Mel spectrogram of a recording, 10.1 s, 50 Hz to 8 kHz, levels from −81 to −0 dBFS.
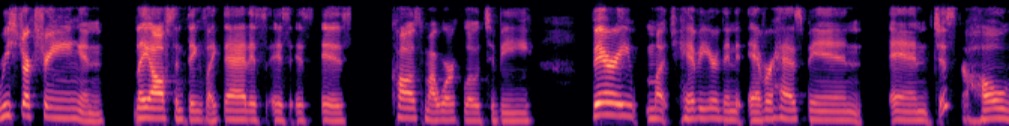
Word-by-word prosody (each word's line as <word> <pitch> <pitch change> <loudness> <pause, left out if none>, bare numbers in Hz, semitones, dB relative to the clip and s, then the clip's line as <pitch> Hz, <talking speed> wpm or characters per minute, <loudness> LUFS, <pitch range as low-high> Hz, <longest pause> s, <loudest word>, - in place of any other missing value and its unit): restructuring 215 -5 +2
and 135 -1 -3 0.3
layoffs 185 -1 +6
and 170 -1 -8
things 160 -1 -3
like 145 - -5
that 160 -1 +2
is 155 -2 -4
is 150 -2 -7
is 145 0 -10
is 140 -2 -1 0.4
caused 185 -2 0
my 150 -2 -2
workload 150 -2 -6
to 145 - -7
be 140 0 -8 0.6
very 235 -2 +7
much 180 0 -5
heavier 180 0 -2
than 155 -1 -7
it - - -9
ever 155 +3 -1
has 170 -2 -2
been, 155 -3 -3 0.3
and 150 0 -1
just 425 - -3
a - - -9
whole 175 +1 -2
160 Hz, 165 wpm, -22 LUFS, 150-185 Hz, 0.6 s, very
